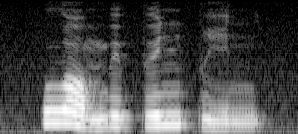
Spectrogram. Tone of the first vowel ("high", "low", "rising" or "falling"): falling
